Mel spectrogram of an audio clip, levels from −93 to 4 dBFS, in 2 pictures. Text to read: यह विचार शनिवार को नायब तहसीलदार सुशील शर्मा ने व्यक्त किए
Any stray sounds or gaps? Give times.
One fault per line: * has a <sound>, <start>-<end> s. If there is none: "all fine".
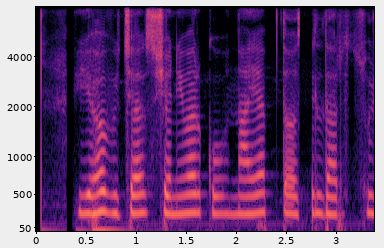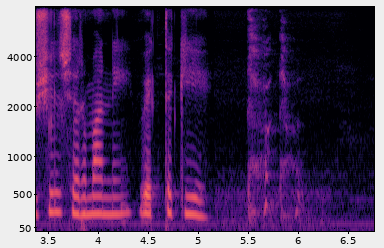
* has a dropout, 2.6-2.8 s
* has a cough, 5.5-6.1 s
